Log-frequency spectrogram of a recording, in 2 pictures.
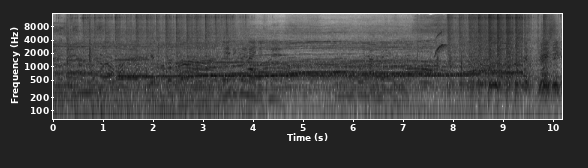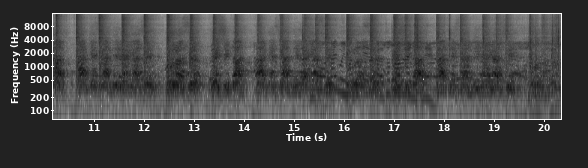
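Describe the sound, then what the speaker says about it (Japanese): Large crowd of Beşiktaş football fans at a championship celebration in Turkey, loud sustained collective booing and shouting, later broken by rhythmic chanting and clapping bursts, dense and close throughout. "今そこに行けないので大ブーイングが今起こってますね。"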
